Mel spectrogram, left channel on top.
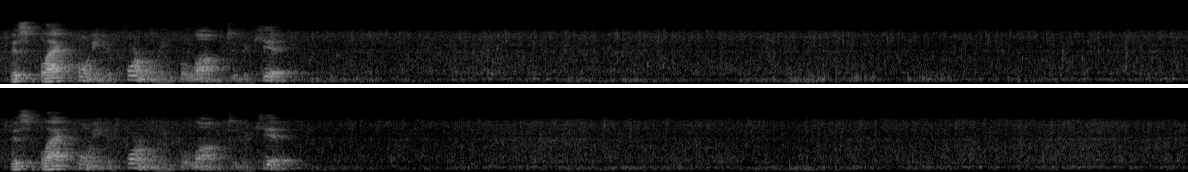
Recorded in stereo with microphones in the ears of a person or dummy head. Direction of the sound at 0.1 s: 20° left (ahead or behind).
